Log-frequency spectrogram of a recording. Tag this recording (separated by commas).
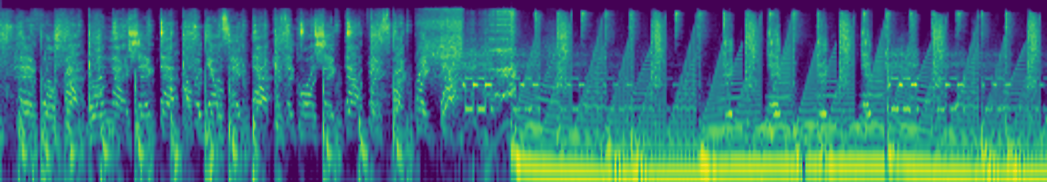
Music, Sampler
